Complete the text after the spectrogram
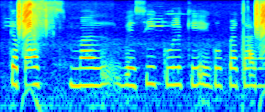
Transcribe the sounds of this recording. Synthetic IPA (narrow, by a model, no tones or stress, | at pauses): kəpaːs | məlʋeːsikulkeɡopɾəkaːɾɦ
